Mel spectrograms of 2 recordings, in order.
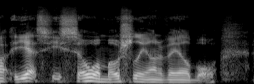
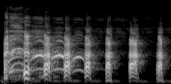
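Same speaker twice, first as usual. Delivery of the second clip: squealing burst of laughter; high squealing laugh. Real, not acted. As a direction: shriek with laughter. Bursts out laughing about Rossi.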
